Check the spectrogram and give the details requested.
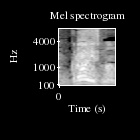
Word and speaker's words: Groisman: Não se espante não com a pronúncia, é Groisman mesmo, ele vai até explicar por quê.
